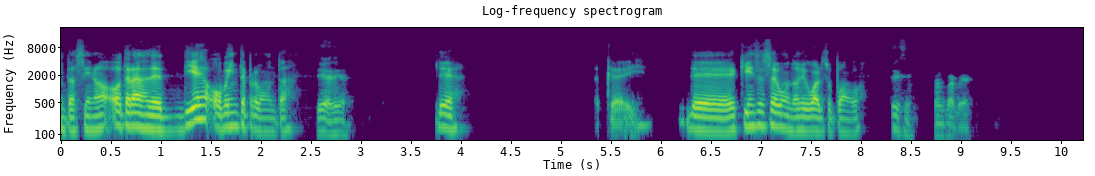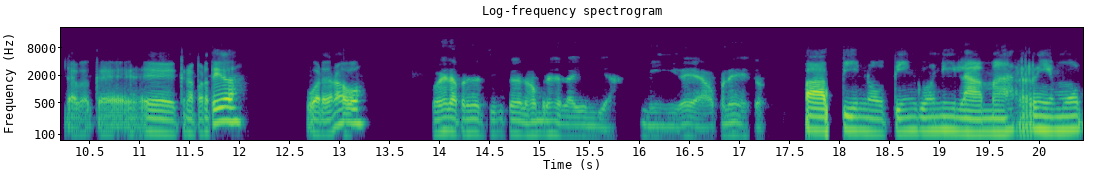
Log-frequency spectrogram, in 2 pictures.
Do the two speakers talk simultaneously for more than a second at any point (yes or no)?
no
